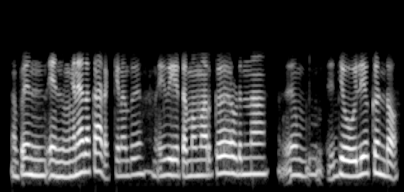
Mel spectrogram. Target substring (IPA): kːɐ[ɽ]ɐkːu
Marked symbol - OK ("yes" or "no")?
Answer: yes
